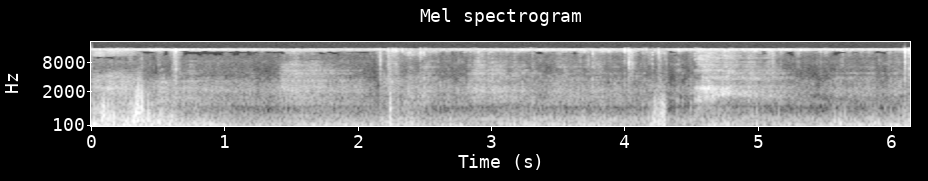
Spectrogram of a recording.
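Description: Wind buffeting the microphone with rolling road noise while riding an electric unicycle, loudest in the first second, with two brief knocks about two and four seconds in.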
